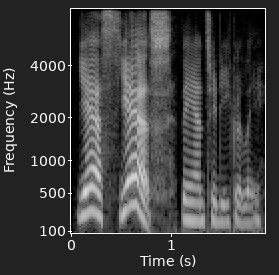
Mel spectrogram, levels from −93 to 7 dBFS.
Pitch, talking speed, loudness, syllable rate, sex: 220 Hz, 155 wpm, -18 LUFS, 5.1 syllables/s, female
